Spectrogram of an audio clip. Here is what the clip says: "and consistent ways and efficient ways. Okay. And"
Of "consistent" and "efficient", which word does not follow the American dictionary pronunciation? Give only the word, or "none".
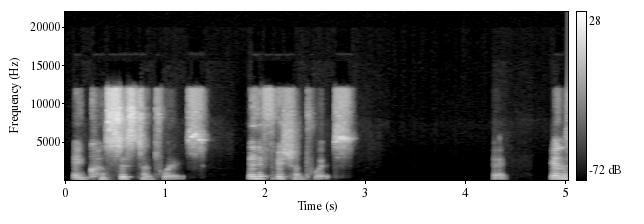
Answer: none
